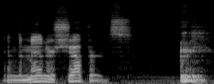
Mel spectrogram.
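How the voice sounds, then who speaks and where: Man reading scripture, slow and unhurried, trips over names, dry distant mic. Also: mid-range voice, animated. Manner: stumbles and restarts on names, clears throat. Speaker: scripture reader.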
